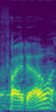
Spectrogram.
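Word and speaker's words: Fiedel: that'd be helpful to our transcriber it's Fido f-i-e-d-e-l thank you thanks very much for uh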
